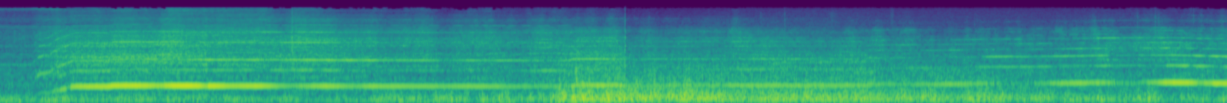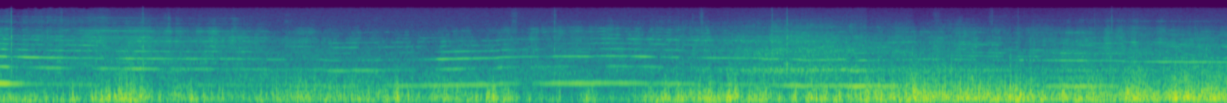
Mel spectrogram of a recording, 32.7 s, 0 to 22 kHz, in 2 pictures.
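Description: Electric ducted fan of a Freewing F-35 RC jet spooling up sharply about half a second in for the hand launch, then a steady high-pitched whine that drifts slightly up and down in pitch as the model flies. Gusts of wind noise come and go on the microphone.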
